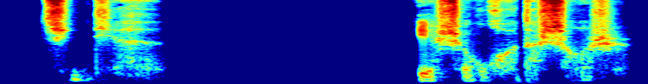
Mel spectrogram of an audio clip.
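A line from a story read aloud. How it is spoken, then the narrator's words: Low voice. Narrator (Chinese): 低声说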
